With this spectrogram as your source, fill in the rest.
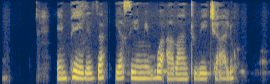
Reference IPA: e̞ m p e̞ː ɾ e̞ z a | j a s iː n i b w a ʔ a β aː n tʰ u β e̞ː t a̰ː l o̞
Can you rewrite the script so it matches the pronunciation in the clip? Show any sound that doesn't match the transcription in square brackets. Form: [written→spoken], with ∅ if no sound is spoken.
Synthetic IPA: e̞ m p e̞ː ɾ e̞ z a | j a s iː [n→m] i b w a ʔ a β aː n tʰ u β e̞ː [t→c] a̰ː l o̞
